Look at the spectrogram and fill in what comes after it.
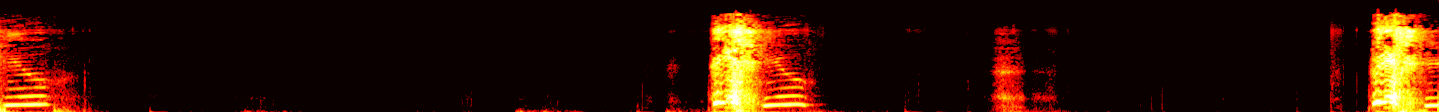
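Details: Two loud, explosive sneezes several seconds apart, each with a short voiced lead-in, after feeling sneezy all day; part of a prolonged repeated sneezing fit.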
